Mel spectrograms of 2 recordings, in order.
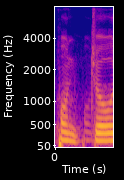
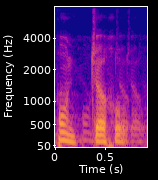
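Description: First: The word ends in a plain o sound. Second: The word ends in an h and u sound. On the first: The speaker calls it wrong. "ਪੁੰਚੋ ਨਹੀਂ ਕਹਿਣਾ" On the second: The speaker calls it right. "ਹਾਹੇ ਦੇ ਔਂਕੜ"

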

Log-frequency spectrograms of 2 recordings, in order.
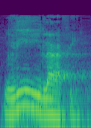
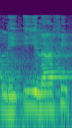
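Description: First: The word drops the hamza and ya sounds. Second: The word keeps the hamza and ya sounds. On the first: "reads it without the ya, without the hamza"

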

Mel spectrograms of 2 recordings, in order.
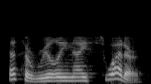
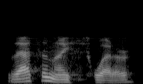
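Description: First: It is said sincerely, as a real compliment. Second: It is said sarcastically, meaning the opposite.

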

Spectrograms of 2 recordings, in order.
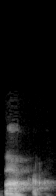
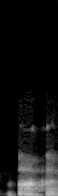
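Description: First: It is said with an American English pronunciation. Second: It is said with a Castilian Spanish pronunciation. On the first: The speaker calls it wrong. "they'd say vaca" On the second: The speaker calls it right. "as the Spanish traditional classic pronunciation, Castilian"

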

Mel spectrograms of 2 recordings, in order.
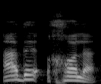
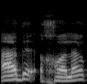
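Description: No difference in how they are said.

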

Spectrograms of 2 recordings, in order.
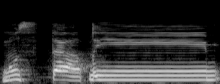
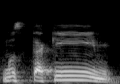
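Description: First: The vowel before the final m is stretched long. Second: The vowel before the final m is kept short. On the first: The speaker calls it right. "মুস্তাকিম এমন পড়তে হবে" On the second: The speaker calls it wrong. "কেউ যেন এখানে বলবেন না মুস্তাকিম, এটা বললে কিন্তু ভুল হবে"

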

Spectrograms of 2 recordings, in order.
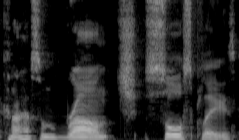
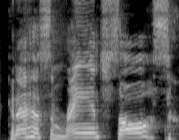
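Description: First: It is said in a British accent. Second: It is said in an American accent.

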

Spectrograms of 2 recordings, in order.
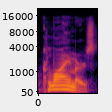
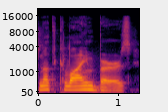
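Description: First: The b sound is silent after the m. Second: The b sound is pronounced after the m. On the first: The speaker calls it right. "Be here is silent" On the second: The speaker calls it wrong.

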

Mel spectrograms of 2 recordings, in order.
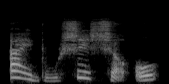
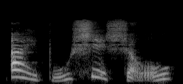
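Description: The two takes are said the same way.

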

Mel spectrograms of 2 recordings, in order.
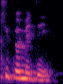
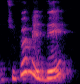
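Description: First: The pitch stays flat or falls at the end. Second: The pitch rises at the end. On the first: It does not sound like a question. The speaker calls it wrong. "Não é tu peux m'aider" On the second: It shows that it is a question. The speaker calls it right. "Tá vendo que a gente sobe?"

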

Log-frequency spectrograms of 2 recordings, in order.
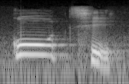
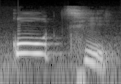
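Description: No difference in how they are said.

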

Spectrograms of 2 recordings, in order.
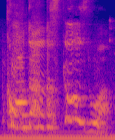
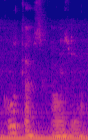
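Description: First: The phrase is shouted very loudly. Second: The phrase is said softly and quietly. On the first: "krzyczał coraz głośniej" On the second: "mówi po cichu"

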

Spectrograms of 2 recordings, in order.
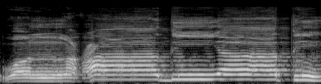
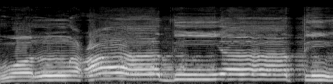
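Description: The two takes are said the same way.

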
